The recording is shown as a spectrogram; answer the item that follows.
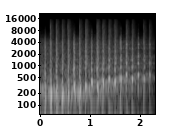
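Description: Electronic music playing back from Reason: a Kong drum loop under a Thor synthesizer arpeggiated by the RPG-8, in an even run of short notes about nine a second. The synth's master level is being raised to record volume automation.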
